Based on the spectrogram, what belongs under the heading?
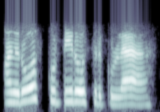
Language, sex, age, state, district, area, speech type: Tamil, female, 18-30, Tamil Nadu, Thanjavur, urban, conversation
